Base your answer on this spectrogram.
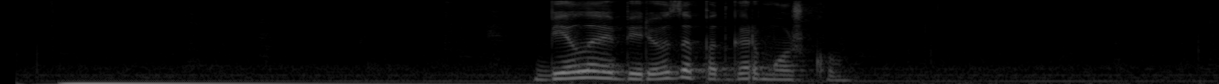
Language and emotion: Russian, neutral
